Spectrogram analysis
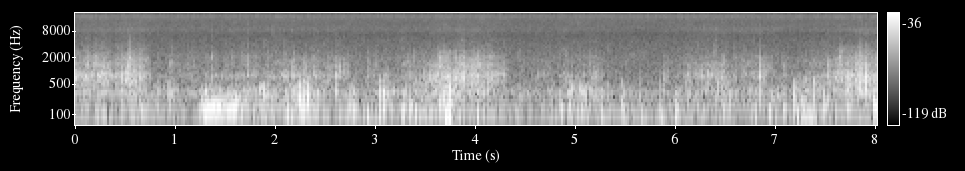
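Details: Morning hunger stomach growling: low gurgling rumbles and irregular bubbly clicks rising and falling over several seconds (borborygmi).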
